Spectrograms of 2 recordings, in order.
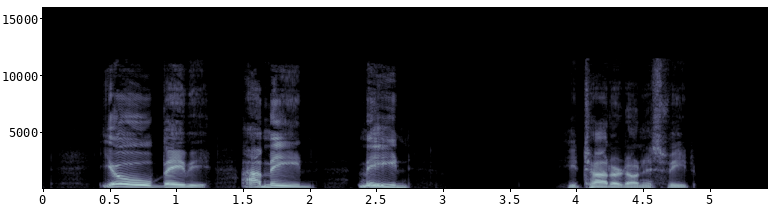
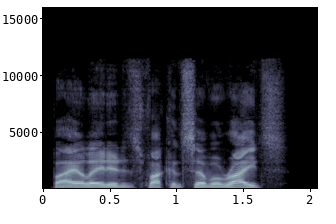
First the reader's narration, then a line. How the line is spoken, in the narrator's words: Torgerson said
